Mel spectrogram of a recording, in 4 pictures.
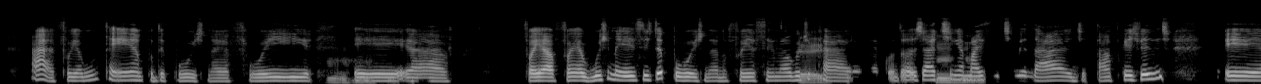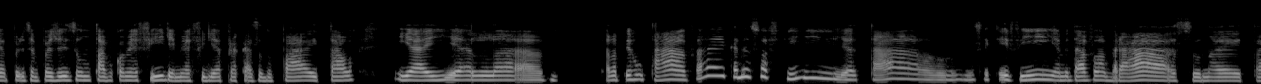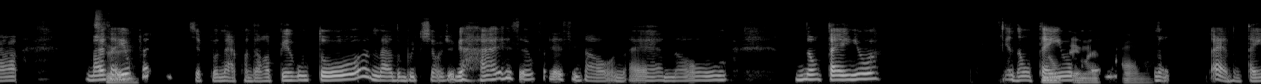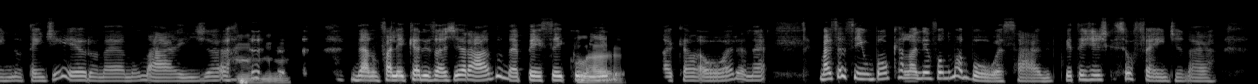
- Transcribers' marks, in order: tapping; other background noise; laughing while speaking: "botijão de gás"; laugh
- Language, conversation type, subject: Portuguese, podcast, Você pode contar sobre um pequeno gesto que teve um grande impacto?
